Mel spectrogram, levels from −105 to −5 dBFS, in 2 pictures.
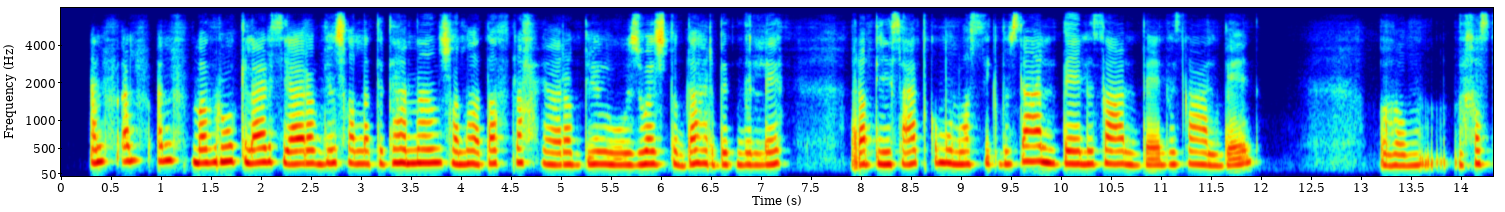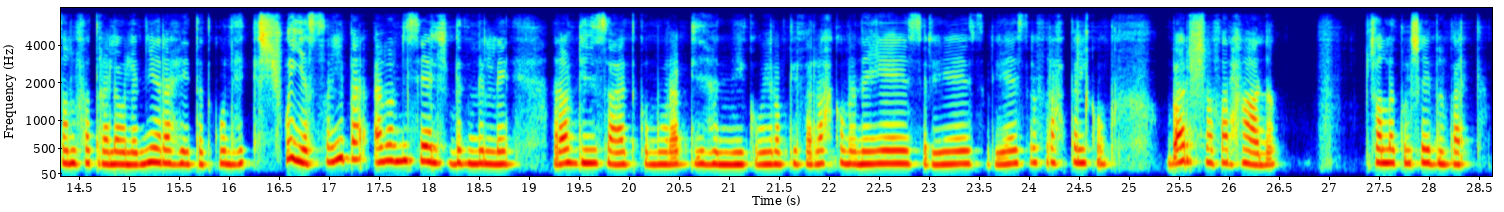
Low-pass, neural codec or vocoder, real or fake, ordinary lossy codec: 7.2 kHz; codec, 44.1 kHz, 7.8 kbps, Pupu-Codec; fake; none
